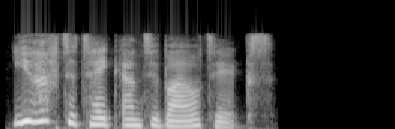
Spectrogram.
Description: ﾕｰ ﾊﾌ ﾄｩｰ ﾃｲｸ ｱﾝﾃｨﾊﾞｲｵﾃｨｯｸｽ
